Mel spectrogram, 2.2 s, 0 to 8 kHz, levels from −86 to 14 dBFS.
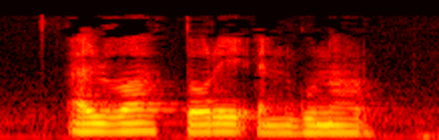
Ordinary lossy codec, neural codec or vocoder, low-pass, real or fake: MP3, 24 kbps; none; 7.2 kHz; real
